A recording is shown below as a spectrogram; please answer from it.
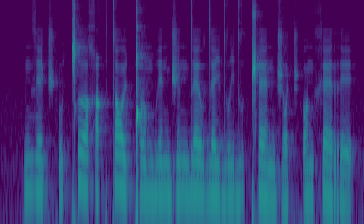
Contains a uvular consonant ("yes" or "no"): yes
